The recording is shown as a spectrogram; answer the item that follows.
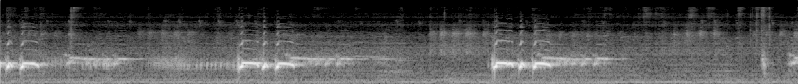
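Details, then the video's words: Zebra dove in vigorous 'kong'-style song: three phrases, each of three quick hard coo notes followed by a longer wavering trill, spaced roughly two and a half seconds apart. Quieter cooing from other doves fills the gaps. "gacor suara besar KONG - perkutut mana yg gak merinding dengarnya"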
